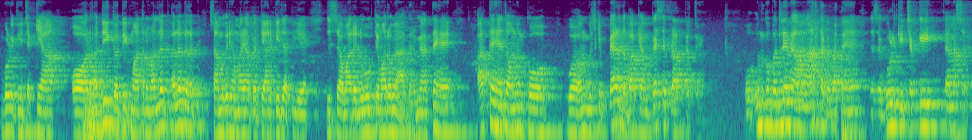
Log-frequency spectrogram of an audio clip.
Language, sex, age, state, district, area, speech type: Hindi, male, 18-30, Rajasthan, Jodhpur, urban, spontaneous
